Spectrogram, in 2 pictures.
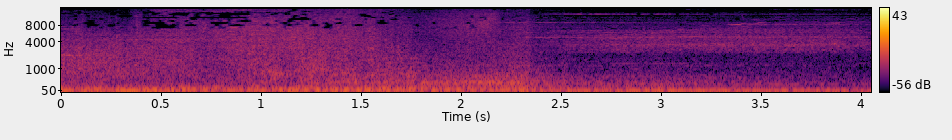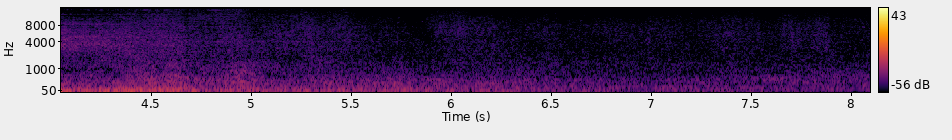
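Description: A deep booming game victory fanfare swells and then slowly fades.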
